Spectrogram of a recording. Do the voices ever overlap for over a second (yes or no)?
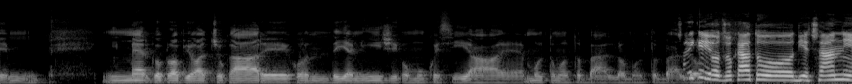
no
